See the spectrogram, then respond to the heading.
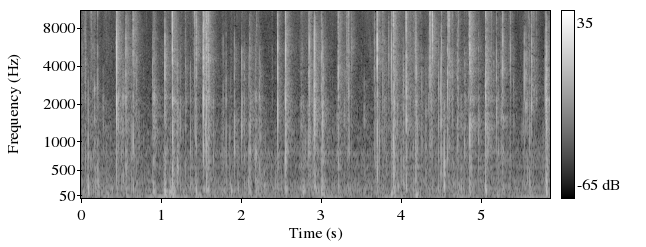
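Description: Fingertips and nails press and crinkle the crinkly plastic film of a hand-sized Equate baby wipes soft pack, full of wipes and held in one palm. The result is a dense run of sharp, bright crackles and crinkles with very little low end, each snap dying away almost instantly with no ring.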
